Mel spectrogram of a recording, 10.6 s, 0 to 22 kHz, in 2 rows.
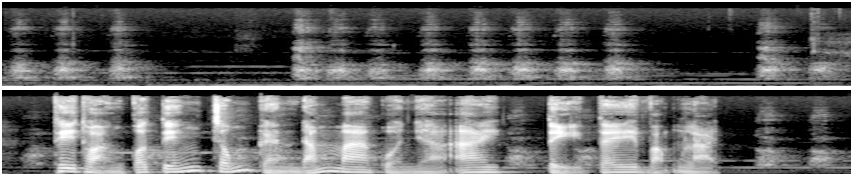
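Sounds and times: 
dog barking at night during a flood: 0.0 - 1.0, 1.8 - 4.1, 4.7 - 7.4, 8.3 - 9.2, 10.0 - 10.6
speech: 5.6 - 9.8.

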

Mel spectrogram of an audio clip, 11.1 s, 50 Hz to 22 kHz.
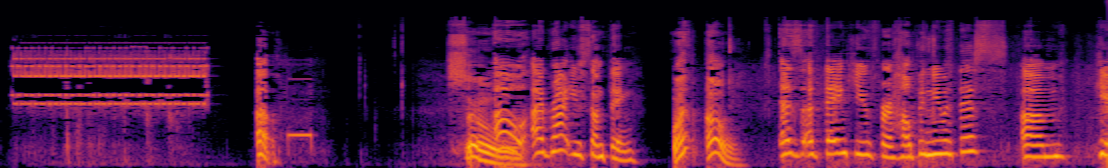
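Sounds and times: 
phone ringing: 0.1 - 2.2
speech: 4.7 - 11.0.

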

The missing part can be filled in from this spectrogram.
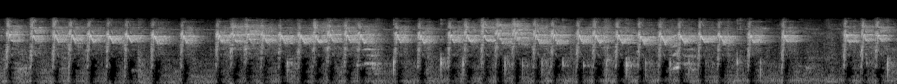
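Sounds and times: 
grey-cheeked bulbul harsh chattering song: 0.0 - 8.9.

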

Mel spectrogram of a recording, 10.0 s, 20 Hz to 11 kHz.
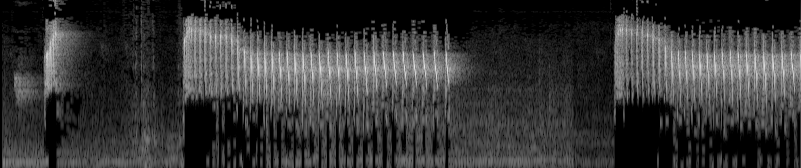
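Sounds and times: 
bulbul singing with a fast rattling trill: 0.0 - 6.0, 7.5 - 9.9.

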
